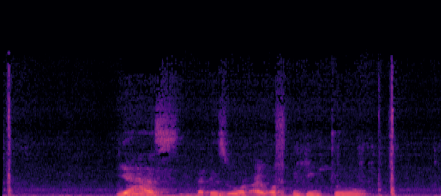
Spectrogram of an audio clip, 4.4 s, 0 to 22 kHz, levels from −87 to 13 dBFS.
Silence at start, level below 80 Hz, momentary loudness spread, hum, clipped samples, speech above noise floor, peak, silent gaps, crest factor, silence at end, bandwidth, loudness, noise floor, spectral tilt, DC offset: 0.05 s; -44 dBFS; 14 LU; none; under 0.1%; 20 dB; -10 dBFS; none; 20 dB; 0 s; 16 kHz; -28 LUFS; -47 dBFS; -6 dB/octave; under 0.1%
